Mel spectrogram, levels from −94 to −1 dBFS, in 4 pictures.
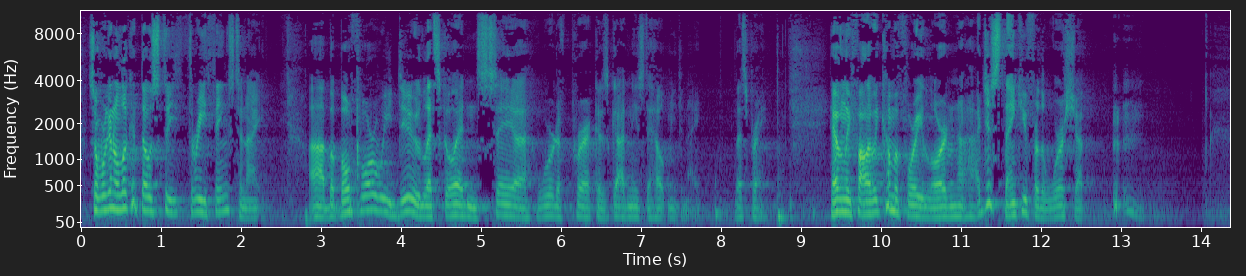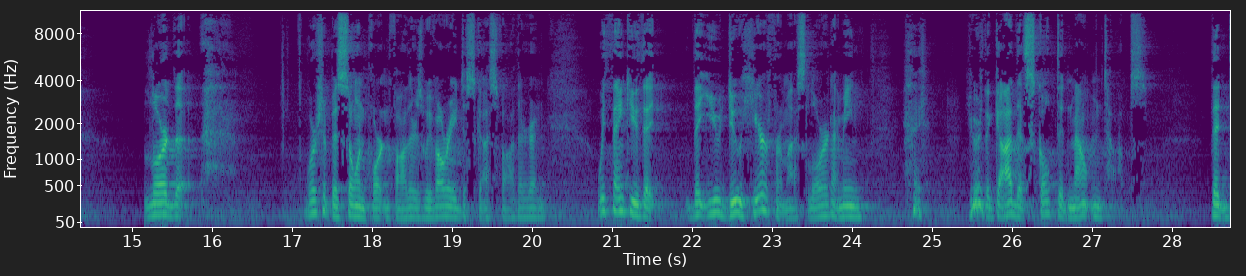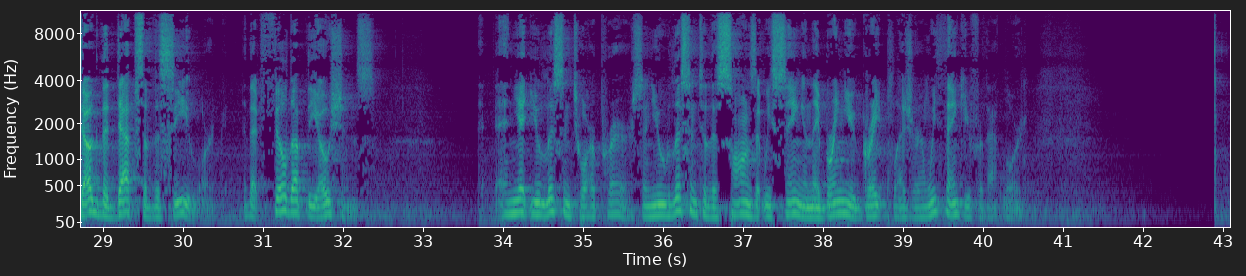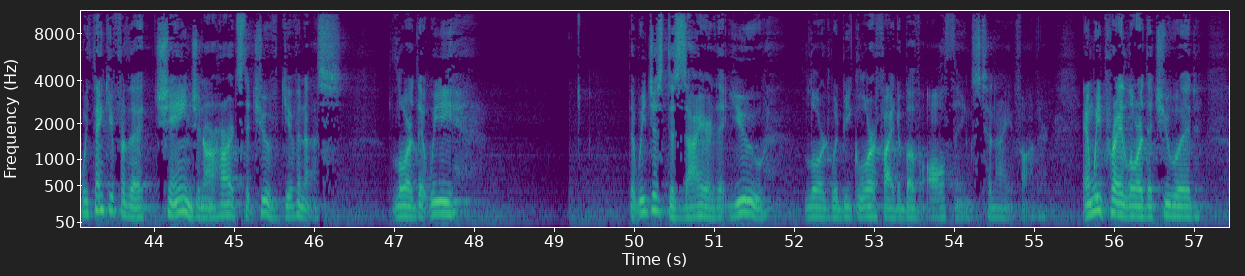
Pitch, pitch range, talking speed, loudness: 120 Hz, 110-140 Hz, 170 wpm, -34 LUFS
